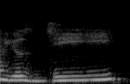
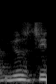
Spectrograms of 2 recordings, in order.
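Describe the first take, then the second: First: The vowel after 'z' is long. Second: The vowel after 'z' is short. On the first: The speaker calls it right. "या मद्दा करनी है" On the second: The speaker calls it wrong. "युज़्जी नहीं करना"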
